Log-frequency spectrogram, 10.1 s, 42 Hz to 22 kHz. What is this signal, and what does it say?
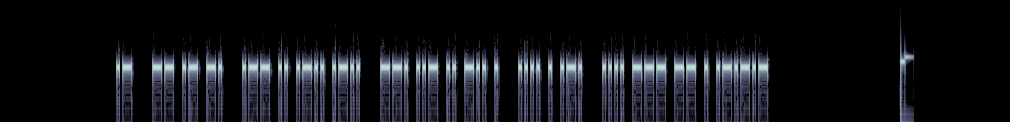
Morse code, heard as a keyed tone, about 40 wpm, 700 Hz. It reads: A MAN WILL GUIDE HER HOME.
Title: Sentences from Top 1000 Words - Review Part 3 - 40wpm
